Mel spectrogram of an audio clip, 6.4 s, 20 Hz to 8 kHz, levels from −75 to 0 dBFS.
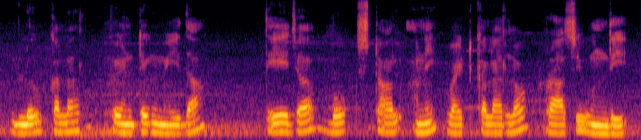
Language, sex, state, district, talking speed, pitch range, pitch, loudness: Telugu, male, Telangana, Hyderabad, 120 wpm, 130-145 Hz, 135 Hz, -15 LUFS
